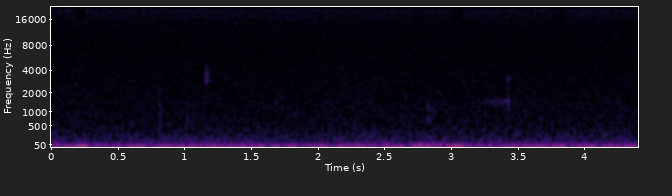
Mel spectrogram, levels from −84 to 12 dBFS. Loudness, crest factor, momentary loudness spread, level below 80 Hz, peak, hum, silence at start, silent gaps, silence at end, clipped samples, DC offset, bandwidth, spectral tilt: -55 LUFS; 18 dB; 1 LU; -60 dBFS; -36 dBFS; none; 0 s; none; 0 s; under 0.1%; 0.2%; over 20 kHz; -2.5 dB/octave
